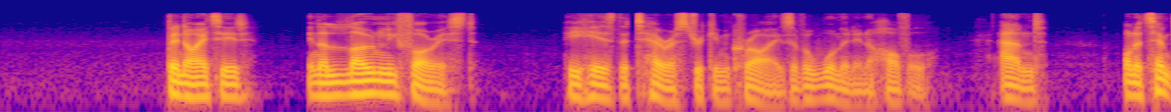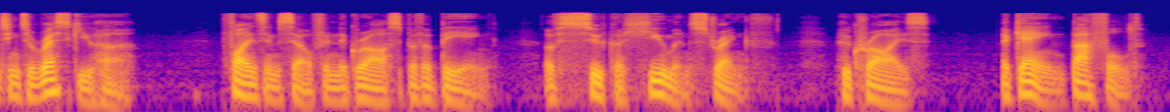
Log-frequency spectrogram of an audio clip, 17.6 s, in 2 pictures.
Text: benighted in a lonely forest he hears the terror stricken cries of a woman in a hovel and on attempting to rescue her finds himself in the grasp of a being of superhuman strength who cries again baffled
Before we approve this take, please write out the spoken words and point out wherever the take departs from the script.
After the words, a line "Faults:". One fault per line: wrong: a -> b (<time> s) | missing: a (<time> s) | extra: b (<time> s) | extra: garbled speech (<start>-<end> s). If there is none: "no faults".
benighted in a lonely forest he hears the terror stricken cries of a woman in a hovel and on attempting to rescue her finds himself in the grasp of a being of superhuman strength who cries again baffled
Faults:
no faults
